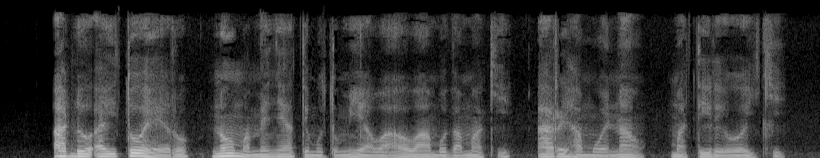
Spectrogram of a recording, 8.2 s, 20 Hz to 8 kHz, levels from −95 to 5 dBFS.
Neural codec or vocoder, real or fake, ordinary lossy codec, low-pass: none; real; AAC, 32 kbps; 7.2 kHz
